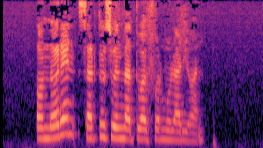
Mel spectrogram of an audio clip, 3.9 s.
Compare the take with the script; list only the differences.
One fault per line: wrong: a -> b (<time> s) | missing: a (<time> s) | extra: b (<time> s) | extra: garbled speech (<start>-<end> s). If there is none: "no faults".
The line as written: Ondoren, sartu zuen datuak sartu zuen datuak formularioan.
missing: sartu zuen datuak (2.3 s)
